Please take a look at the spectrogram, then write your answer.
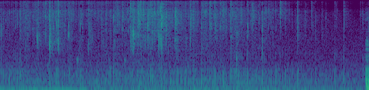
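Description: Water drips and splashes from a UV sterilizer housing in a home water purification system as the glass tube is pulled, a brief burst of small wet drips and trickles, close and soft.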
